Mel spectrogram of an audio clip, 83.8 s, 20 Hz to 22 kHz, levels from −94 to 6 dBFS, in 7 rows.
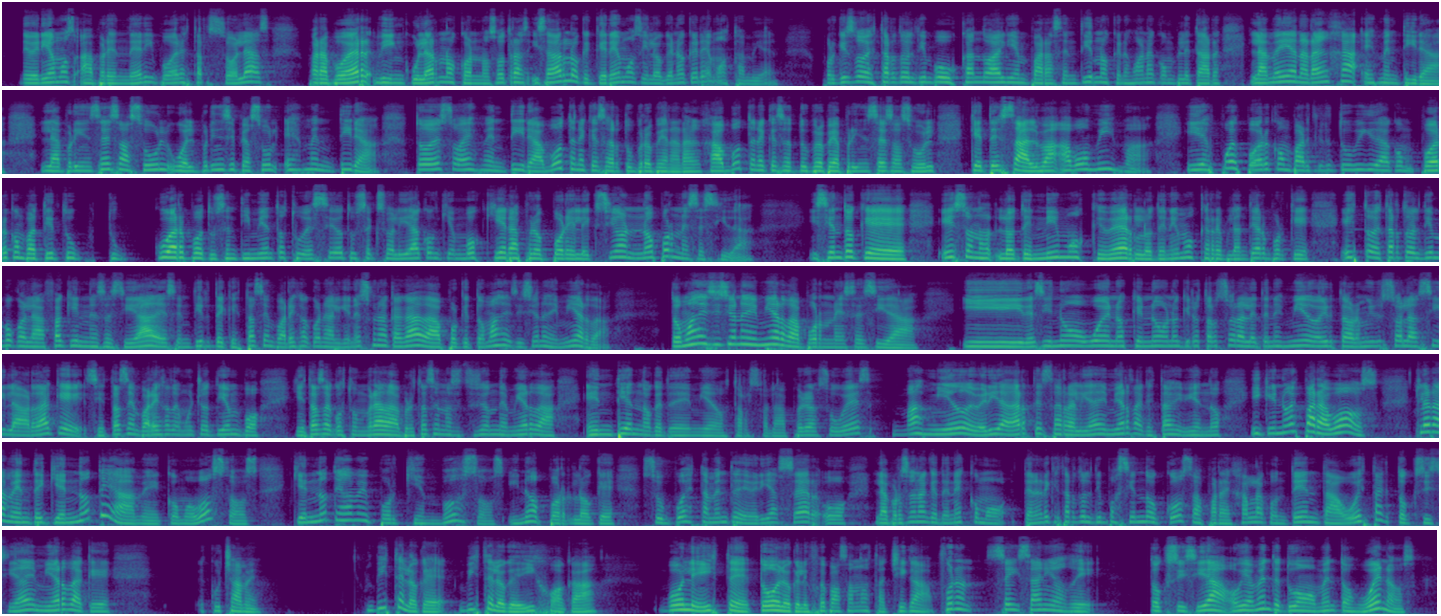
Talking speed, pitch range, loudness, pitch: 210 wpm, 180-230 Hz, -30 LUFS, 205 Hz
